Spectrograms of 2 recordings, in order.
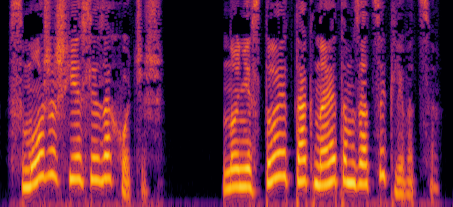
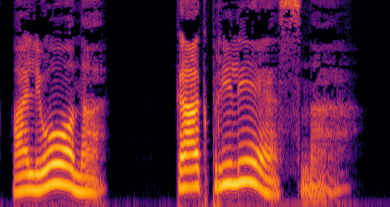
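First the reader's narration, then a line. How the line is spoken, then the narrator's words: Hissing mental voice. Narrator (Russian): его мысленный голос звучал с еще большим шипением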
